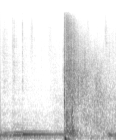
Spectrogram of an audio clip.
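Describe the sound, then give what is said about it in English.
A gunshot sound effect cracks out once as a single sharp, loud burst partway through, then decays quickly over a low, droning tonal background. “Damn, so our man Simon has just been shot. Gun-wise. By the hot villain. Yeah, the hot villain has shot gun at our man.”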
